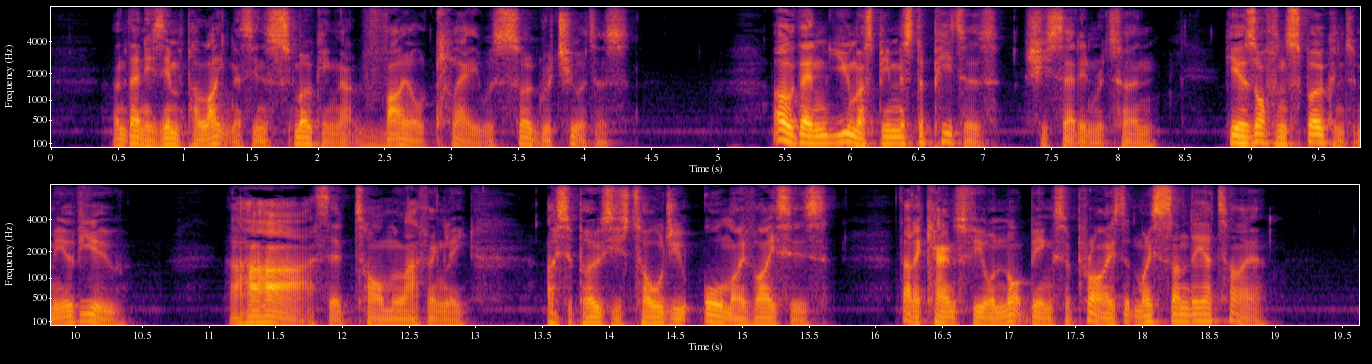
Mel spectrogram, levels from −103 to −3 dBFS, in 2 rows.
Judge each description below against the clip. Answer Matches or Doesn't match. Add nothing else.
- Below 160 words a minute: Doesn't match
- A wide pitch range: Matches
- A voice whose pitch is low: Matches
